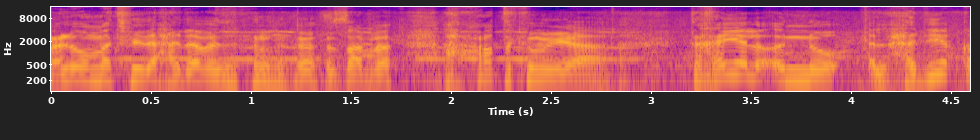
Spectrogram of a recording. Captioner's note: laughs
